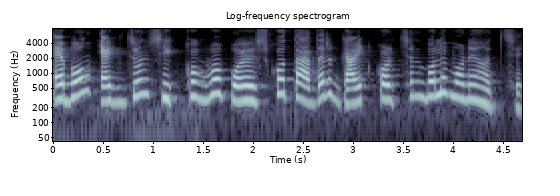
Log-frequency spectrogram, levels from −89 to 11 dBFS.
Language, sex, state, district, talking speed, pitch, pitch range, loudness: Bengali, female, Tripura, West Tripura, 140 wpm, 310 Hz, 275-345 Hz, -14 LUFS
